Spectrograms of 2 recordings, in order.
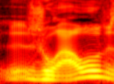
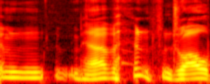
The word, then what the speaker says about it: João: Also João, sagen wir hier João Pinto oder so, und dann ist es João. Ja, also es klingt ja, so genau. Ganz anders.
